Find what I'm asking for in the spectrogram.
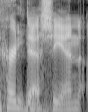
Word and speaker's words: Kardashian: Through my CNN, Rob Kardashian on, and I said it right, Kardashian, on Instagram.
